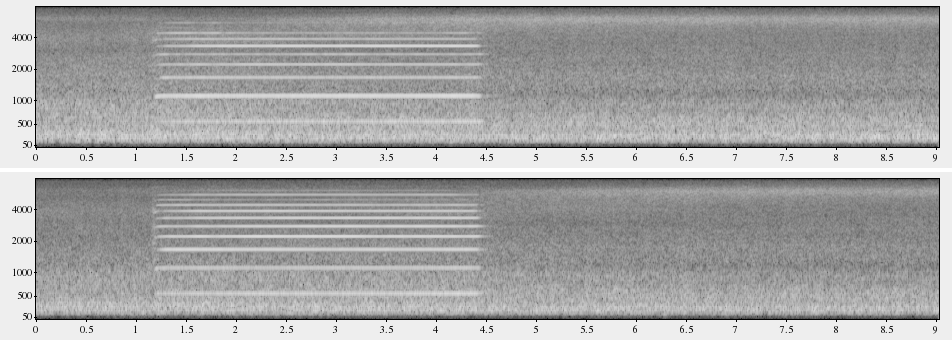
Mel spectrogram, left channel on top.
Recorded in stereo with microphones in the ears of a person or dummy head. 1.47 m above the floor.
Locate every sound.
1.2 s a violin: 15° right (ahead or behind), 1.2 m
